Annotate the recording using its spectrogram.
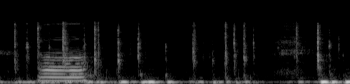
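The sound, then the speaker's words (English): Someone types a web search for nuclear leaks in the USA on a computer keyboard, a quick, irregular run of crisp key clicks over a low background hum, with a brief tonal sound near the start. “Let's just put in nuclear leaks in the USA.”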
